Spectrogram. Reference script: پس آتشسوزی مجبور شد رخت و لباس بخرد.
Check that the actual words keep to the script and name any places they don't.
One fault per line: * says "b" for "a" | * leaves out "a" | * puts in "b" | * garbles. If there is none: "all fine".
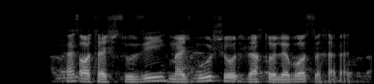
all fine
